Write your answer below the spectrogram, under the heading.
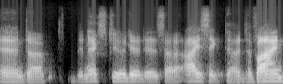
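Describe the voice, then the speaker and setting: At a moderate pace, a man talks at a medium pitch with ordinary pitch variation and a bright, sharp tone. The background is quiet. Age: 70s. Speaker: professor. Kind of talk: award ceremony speech. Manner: casual, halting with fillers.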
